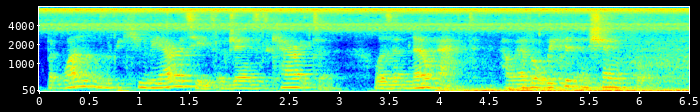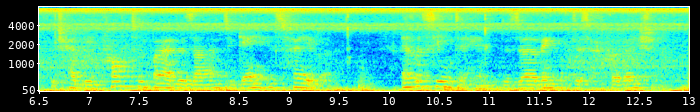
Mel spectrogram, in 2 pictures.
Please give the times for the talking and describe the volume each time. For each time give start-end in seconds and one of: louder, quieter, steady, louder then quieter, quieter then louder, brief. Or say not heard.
0.1-12.8 steady.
